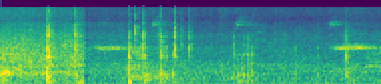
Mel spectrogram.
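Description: Handling noise from a camera being set up: a few sharp clicks and knocks in the first second, with a brief high squeak about half a second in, then faint low background.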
